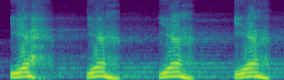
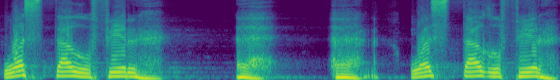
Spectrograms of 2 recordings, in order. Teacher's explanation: dari sifat Ha ini memiliki sifat Hamas jadi mengalirnya nafas jadi ketika tangan kita diletakkan di depan mulut maka ada hembusan nafas yang keluar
